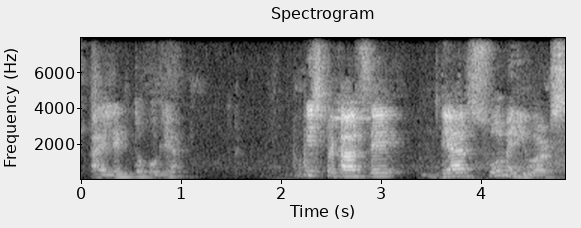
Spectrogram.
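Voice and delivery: usual speaking voice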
